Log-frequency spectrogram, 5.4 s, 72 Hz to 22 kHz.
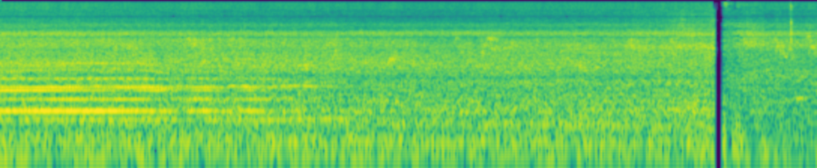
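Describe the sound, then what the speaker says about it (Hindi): The 101 Up Super Raftar railcar from Lahore to Rawalpindi rolling past, a steady loud rumble of wheels and engine with a sustained horn-like tone early on, ending in a brief sharp dropout. "तो ये थी 101 अप सुपर रफ्तार रेल कार लाहौर से रावलपिंडी के लिए।"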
